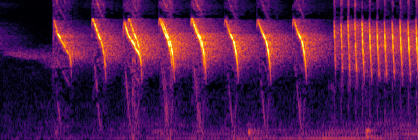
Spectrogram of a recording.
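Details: Bar-winged prinia song opening with eight loud, ringing notes that swoop downward, about three per second, then breaking into a fast, even trill of quick chirps.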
